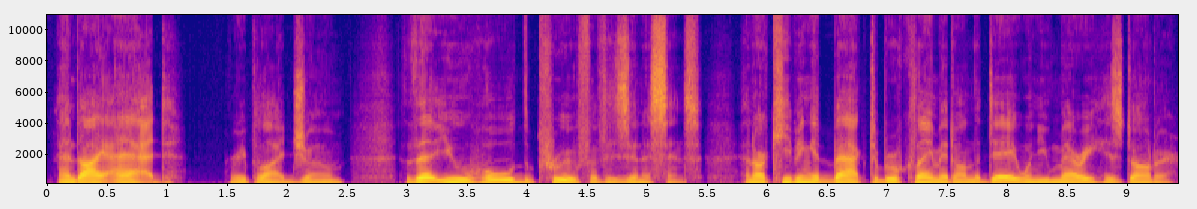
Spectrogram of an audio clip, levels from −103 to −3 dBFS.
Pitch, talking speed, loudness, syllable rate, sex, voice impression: 135 Hz, 185 wpm, -18 LUFS, 4.8 syllables/s, male, masculine, adult-like, relaxed, weak, slightly dark, slightly halting, raspy, slightly friendly, unique, wild, lively, slightly strict, slightly intense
